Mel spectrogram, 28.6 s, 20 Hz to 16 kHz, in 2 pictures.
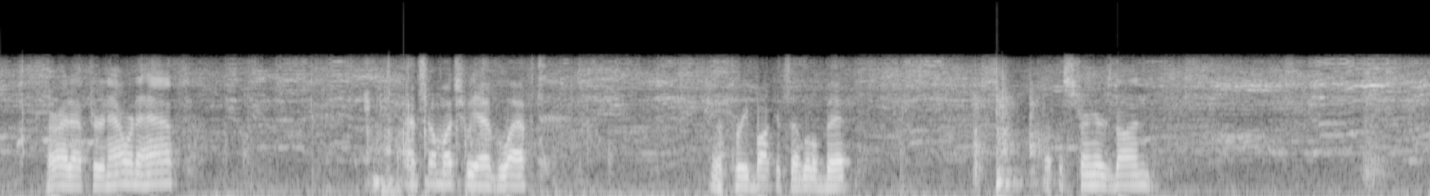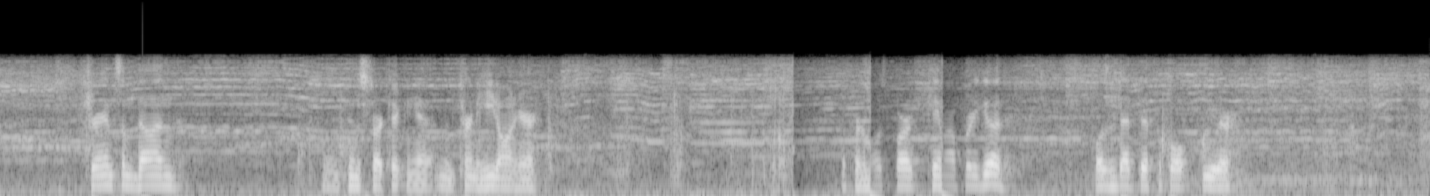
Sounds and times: Music: 0:00.0 - 0:28.6
Speech: 0:00.5 - 0:01.8, 0:17.6 - 0:19.7, 0:25.3 - 0:26.7.

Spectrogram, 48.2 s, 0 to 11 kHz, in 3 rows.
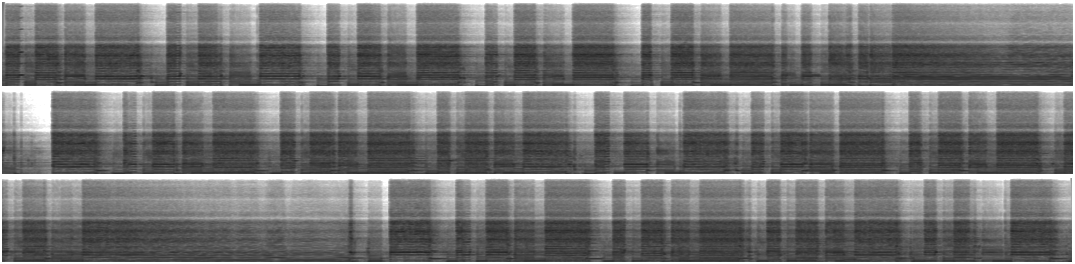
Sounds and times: Electric guitar: 0:00.0 - 0:48.1.

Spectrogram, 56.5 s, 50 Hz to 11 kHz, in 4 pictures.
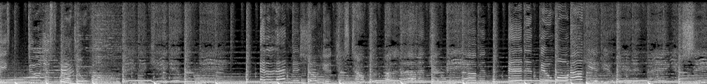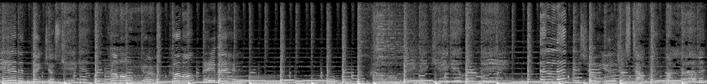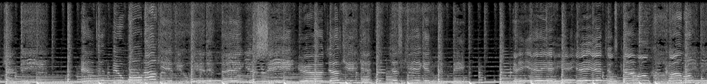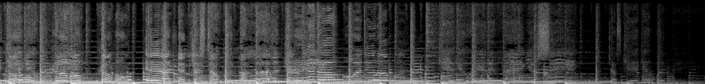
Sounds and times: Soul music: 0:00.0 - 0:56.5.

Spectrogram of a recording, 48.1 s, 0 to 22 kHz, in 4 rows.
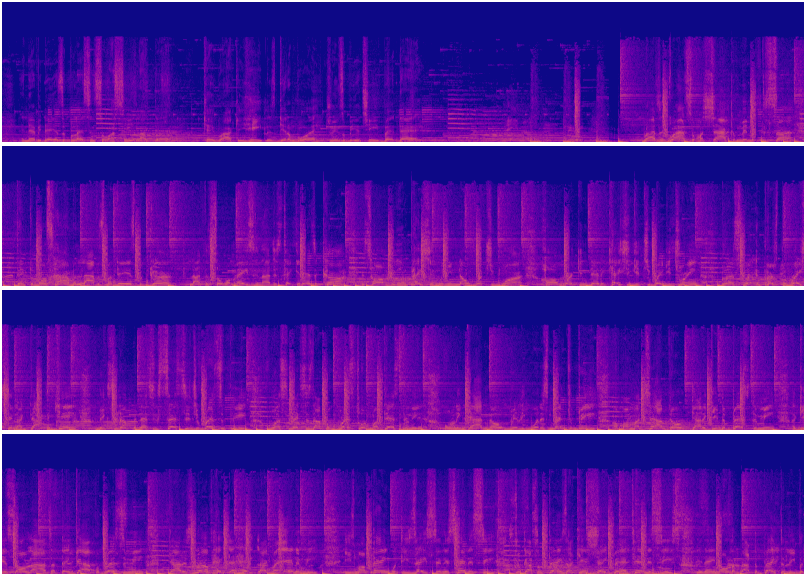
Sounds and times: Blues: 0:07.9 - 0:48.1.

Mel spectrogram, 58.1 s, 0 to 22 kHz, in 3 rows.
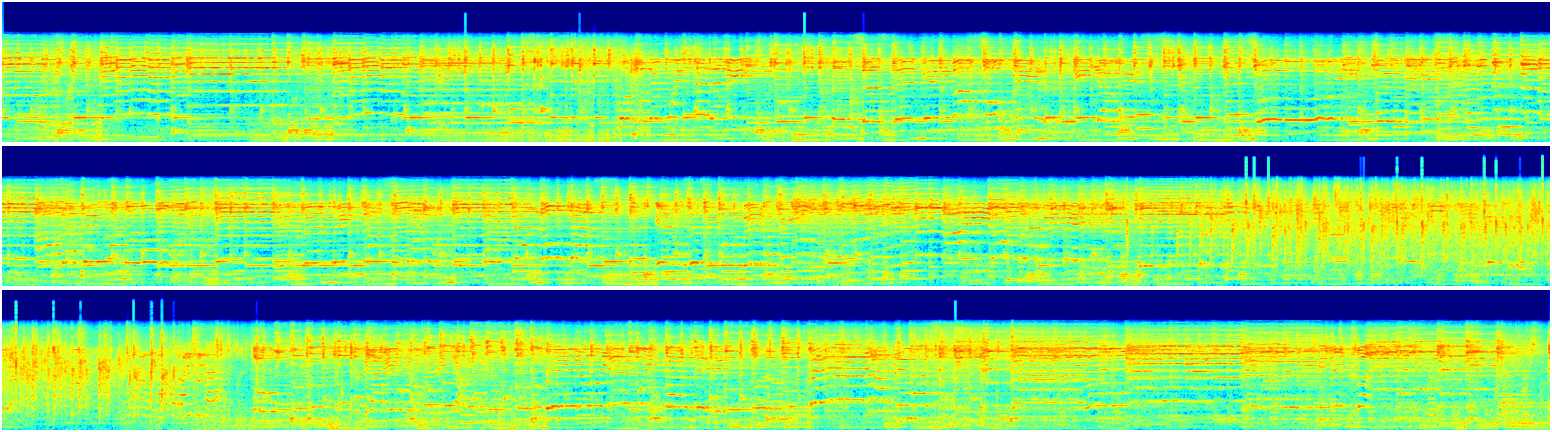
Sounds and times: Salsa music: 0:00.0 - 0:58.0.

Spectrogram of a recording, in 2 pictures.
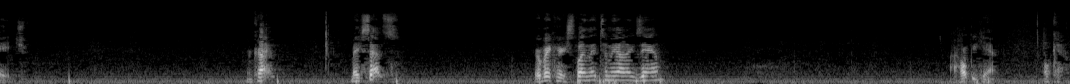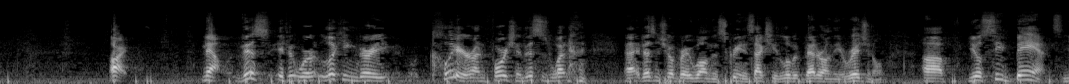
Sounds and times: Speech: 0:00.0 - 0:00.3, 0:02.4 - 0:02.9, 0:03.5 - 0:04.1, 0:05.3 - 0:06.7, 0:09.5 - 0:10.8, 0:11.8 - 0:12.1, 0:12.7 - 0:21.3.

